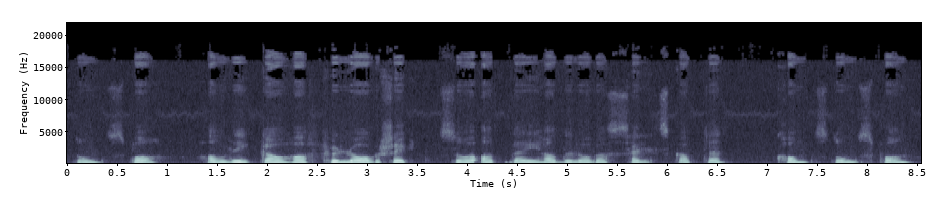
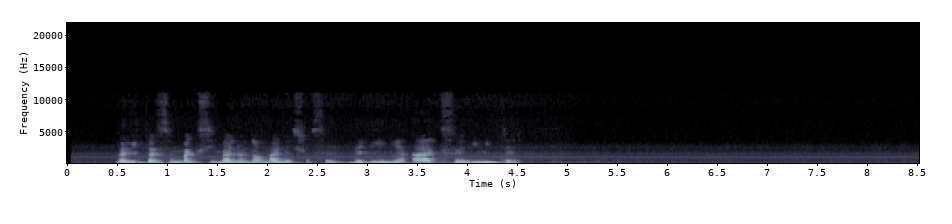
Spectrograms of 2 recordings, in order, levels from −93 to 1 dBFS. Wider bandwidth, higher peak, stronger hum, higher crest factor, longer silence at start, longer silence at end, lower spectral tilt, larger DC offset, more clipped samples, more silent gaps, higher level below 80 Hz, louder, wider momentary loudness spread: first, 18.5 kHz vs 10.5 kHz; first, -10 dBFS vs -20 dBFS; neither; about the same, 16 dB vs 20 dB; second, 0.1 s vs 0.5 s; second, 0.1 s vs 4 s; about the same, -8.5 dB/octave vs -9 dB/octave; neither; neither; neither; about the same, -64 dBFS vs -62 dBFS; first, -26 LUFS vs -36 LUFS; about the same, 11 LU vs 10 LU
